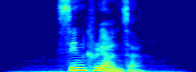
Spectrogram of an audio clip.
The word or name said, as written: sin crianza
